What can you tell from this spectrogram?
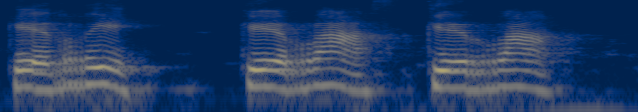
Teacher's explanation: Fíjense que aquí quedan dos R's, o sea, el dígrafo R, que tiene ese sonido que vibra, un sonido que vibra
